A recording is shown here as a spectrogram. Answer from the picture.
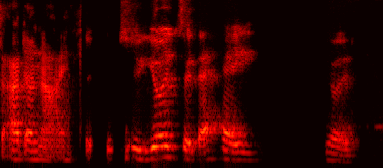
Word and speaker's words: Adonai: And while Elohim is pronounced, it is written, Adonoi is not. Rather, it is pronounced Adonai.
